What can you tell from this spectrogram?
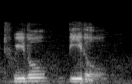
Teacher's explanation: sound actually is um it's called a tap and it's very it's kind of halfway between a t and a d · your tongue just comes up and strikes the roof of your mouth and then you go straight to a o sound so you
